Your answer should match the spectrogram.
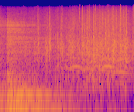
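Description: Applause from an onlooker as dancers finish their routine aboard a plane that has skidded to a halt on one wheel. Steady, moderately loud clapping runs the whole time over a low, continuous hum.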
